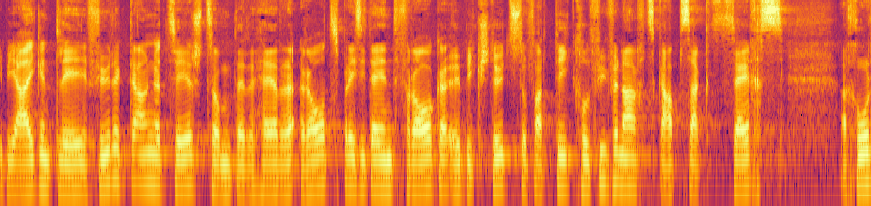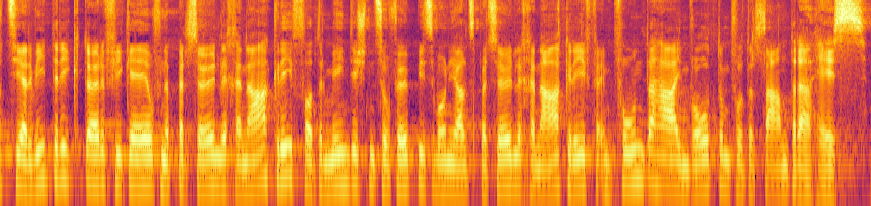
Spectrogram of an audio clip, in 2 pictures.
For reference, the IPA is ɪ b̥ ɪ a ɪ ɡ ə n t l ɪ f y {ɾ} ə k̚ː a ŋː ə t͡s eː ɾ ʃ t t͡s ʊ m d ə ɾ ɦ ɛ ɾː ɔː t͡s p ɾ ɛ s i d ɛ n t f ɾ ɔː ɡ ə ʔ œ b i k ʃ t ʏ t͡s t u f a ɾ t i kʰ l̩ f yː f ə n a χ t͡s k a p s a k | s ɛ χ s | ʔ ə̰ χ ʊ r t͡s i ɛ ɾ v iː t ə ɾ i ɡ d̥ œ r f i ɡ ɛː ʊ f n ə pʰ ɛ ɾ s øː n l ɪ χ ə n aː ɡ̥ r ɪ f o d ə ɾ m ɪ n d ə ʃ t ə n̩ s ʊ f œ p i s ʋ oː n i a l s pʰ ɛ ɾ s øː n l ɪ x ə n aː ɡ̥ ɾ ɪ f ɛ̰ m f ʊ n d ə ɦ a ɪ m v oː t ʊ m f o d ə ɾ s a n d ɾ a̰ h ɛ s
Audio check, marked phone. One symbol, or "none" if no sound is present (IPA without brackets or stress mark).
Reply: ɾ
